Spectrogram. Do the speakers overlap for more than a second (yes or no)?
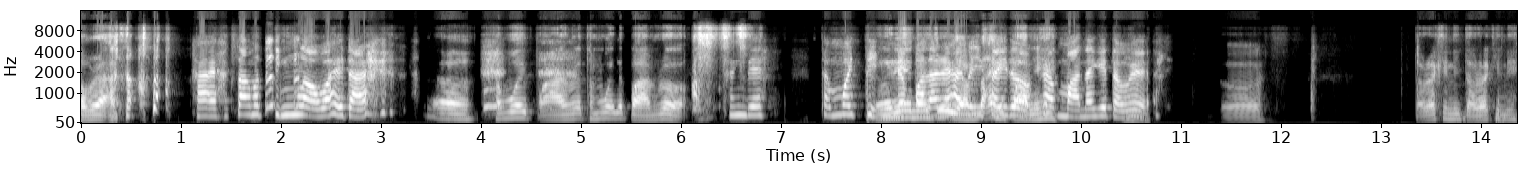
yes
